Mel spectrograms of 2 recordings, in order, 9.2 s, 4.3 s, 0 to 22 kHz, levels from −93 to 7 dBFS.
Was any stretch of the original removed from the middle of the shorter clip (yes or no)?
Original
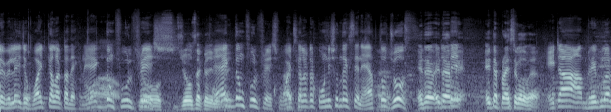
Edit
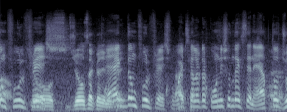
no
